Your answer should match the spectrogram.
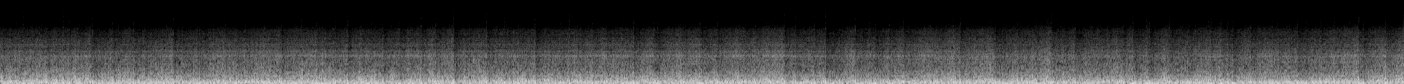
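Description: Honda CG Titan's single-cylinder four-stroke engine running at a steady cruise on the highway, with wind rushing over the helmet-mounted camera's microphone.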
